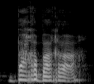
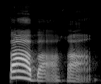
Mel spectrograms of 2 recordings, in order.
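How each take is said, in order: First: The R sounds are clearly pronounced. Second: The R sounds are dropped. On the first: This is how a Spanish speaker says it. "A Spanish speaker would say Barbara" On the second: This is how Germans say it. "but we say Barbara. So we just ignore the R"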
